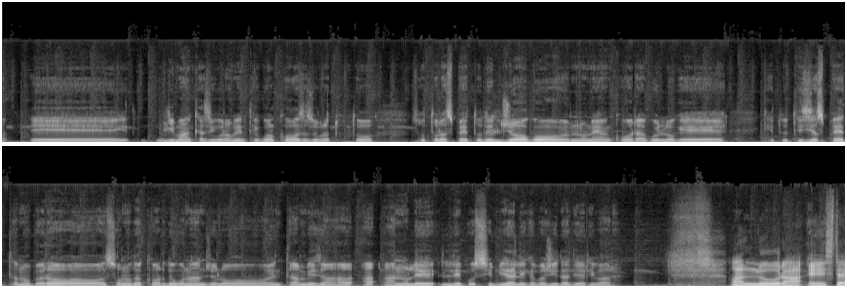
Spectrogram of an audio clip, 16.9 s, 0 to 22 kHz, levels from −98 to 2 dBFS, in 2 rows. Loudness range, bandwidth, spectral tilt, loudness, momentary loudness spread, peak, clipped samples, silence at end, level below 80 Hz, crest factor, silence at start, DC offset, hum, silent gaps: 5 LU; 17 kHz; -5.5 dB/octave; -27 LUFS; 14 LU; 0 dBFS; under 0.1%; 0 s; -52 dBFS; 26 dB; 0 s; under 0.1%; none; none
